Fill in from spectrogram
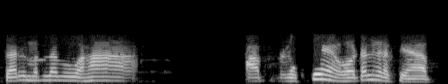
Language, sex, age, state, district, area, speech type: Urdu, male, 18-30, Bihar, Purnia, rural, conversation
